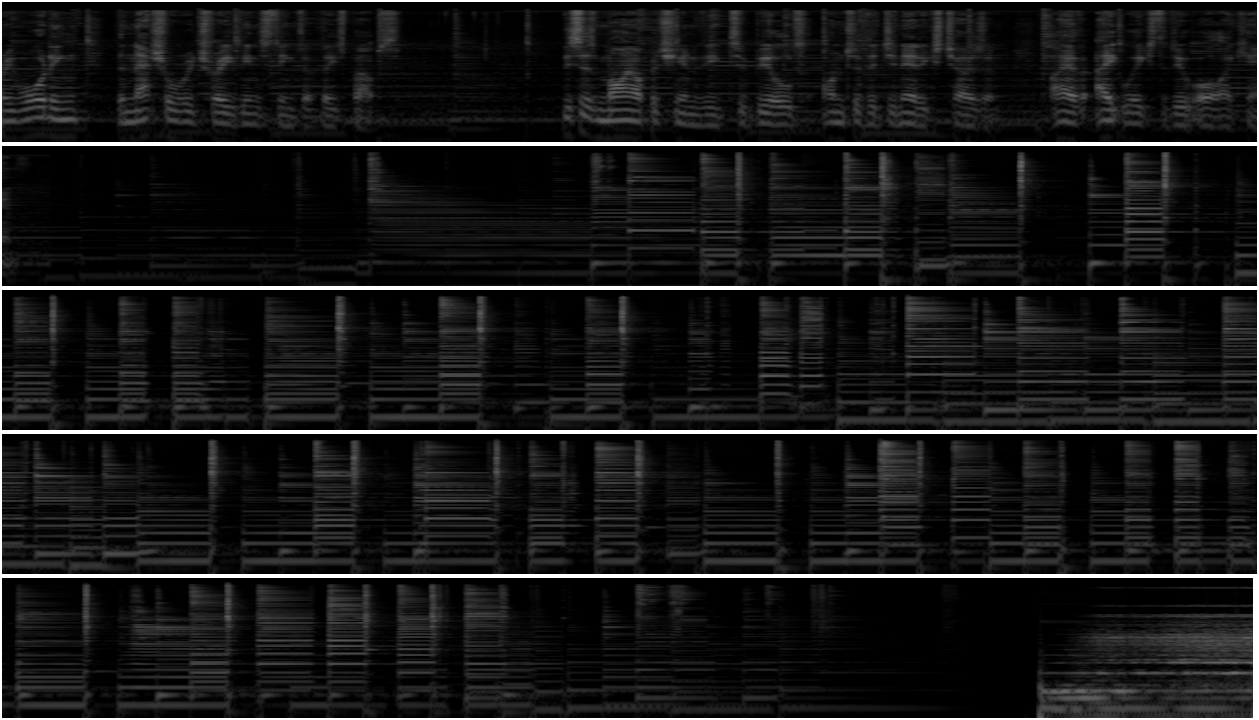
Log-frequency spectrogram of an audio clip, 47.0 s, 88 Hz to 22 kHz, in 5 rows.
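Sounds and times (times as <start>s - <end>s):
strummed acoustic guitar: 0.0s - 44.8s.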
